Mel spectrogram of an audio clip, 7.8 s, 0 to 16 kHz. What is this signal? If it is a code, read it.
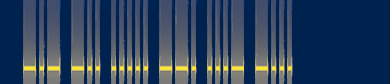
Morse code, heard as a keyed tone, about 15 wpm, 700 Hz. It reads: KD5GVB
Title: USA Call Signs - 6 Characters - Repeated 2x - 15wpm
